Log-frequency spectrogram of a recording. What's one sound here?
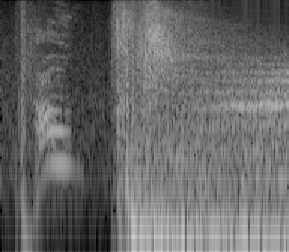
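A body thuds hard onto rock.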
